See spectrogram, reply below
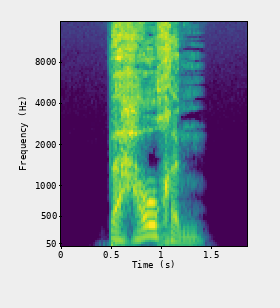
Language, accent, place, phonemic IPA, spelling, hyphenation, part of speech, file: German, Germany, Berlin, /bəˈhaʊ̯χn̩/, behauchen, be‧hau‧chen, verb, De-behauchen.ogg
- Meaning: to aspirate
